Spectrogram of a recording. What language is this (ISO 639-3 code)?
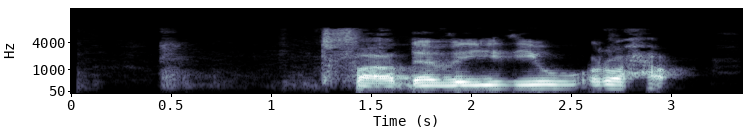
kab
